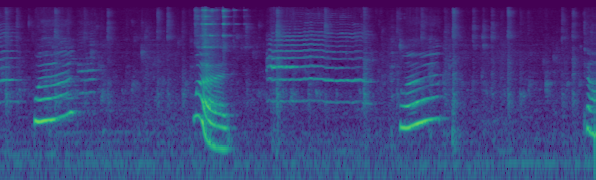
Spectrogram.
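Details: Three hungry house cats waiting for breakfast on a Saturday morning meow insistently indoors. One call swoops down then up, others are long and steady or rise at the end, about four calls, with human speech around them.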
